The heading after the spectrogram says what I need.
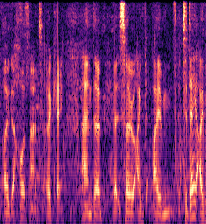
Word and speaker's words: Hautlence: Yes, so it's not an actual word, so everybody can kind of pronounce it as they want. Right. It has that French twist to it, so we go with Hautlence.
